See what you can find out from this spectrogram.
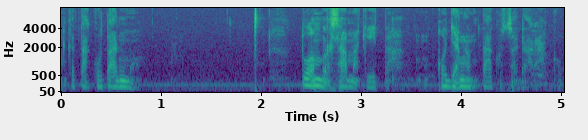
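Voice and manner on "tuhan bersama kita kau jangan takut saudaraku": a hushed, lower promise; soft whisper. Acted. Comforting congregation, voice drops.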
